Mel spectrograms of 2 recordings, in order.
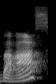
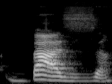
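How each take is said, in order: First: The word ends in an s sound. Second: The word ends in a z sound. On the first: The speaker calls it wrong. "we're not going to have bas" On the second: The speaker calls it right. "we're going to have baz"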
